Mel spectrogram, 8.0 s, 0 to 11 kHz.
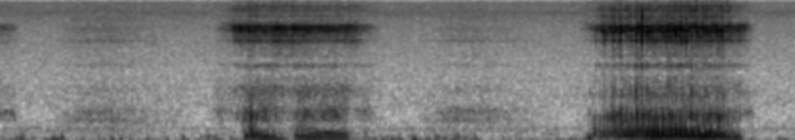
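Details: Snoring with breathing pauses typical of obstructive sleep apnea in a 43-year-old man (85 kg, 165 cm), real recording: loud, low rattling snores separated by quieter gaps of breathing noise.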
